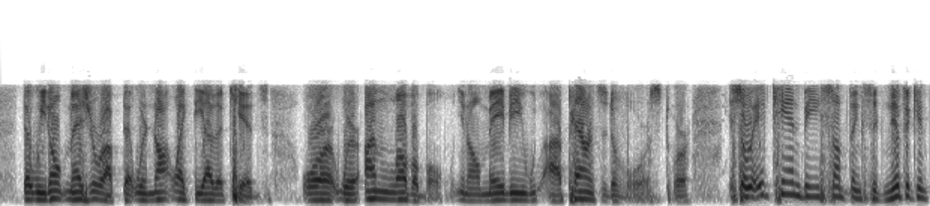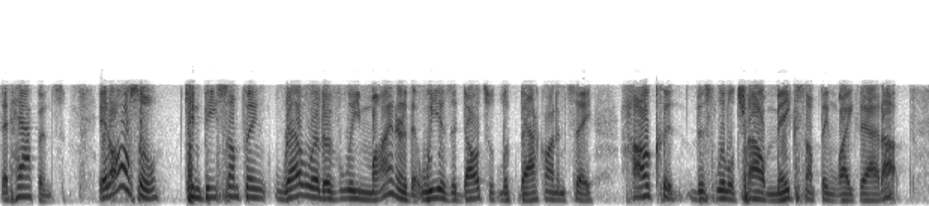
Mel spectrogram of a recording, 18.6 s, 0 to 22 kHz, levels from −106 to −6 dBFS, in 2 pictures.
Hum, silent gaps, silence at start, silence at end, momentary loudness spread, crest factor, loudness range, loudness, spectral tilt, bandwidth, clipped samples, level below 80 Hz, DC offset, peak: none; none; 0 s; 0 s; 9 LU; 20 dB; 2 LU; -23 LUFS; -3.5 dB/octave; 4.3 kHz; under 0.1%; -76 dBFS; under 0.1%; -4 dBFS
